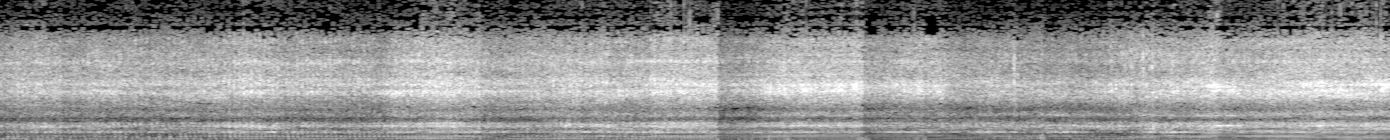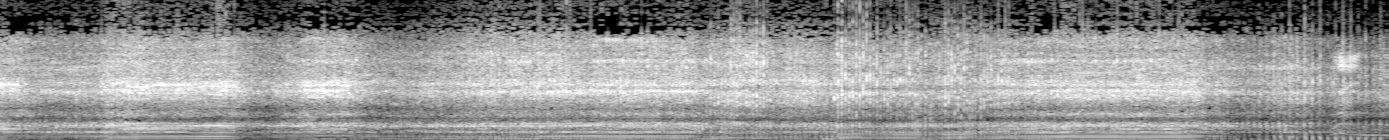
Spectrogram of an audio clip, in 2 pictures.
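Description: A dirt bike engine close by revs up and down as it rides.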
